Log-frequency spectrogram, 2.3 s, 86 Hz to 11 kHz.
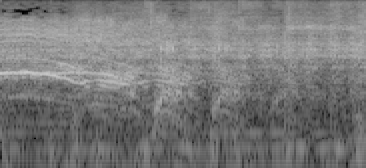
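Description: Heavy metal band playing a lo-fi 1985 practice-room demo. A high held note with a wide, regular vibrato slides downward about half a second in, over the full band.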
